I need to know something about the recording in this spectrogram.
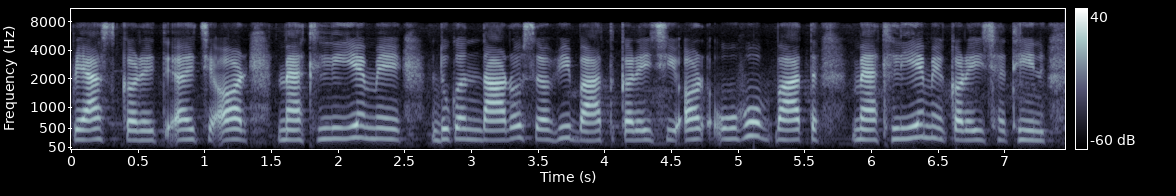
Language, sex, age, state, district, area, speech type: Maithili, female, 18-30, Bihar, Muzaffarpur, rural, spontaneous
